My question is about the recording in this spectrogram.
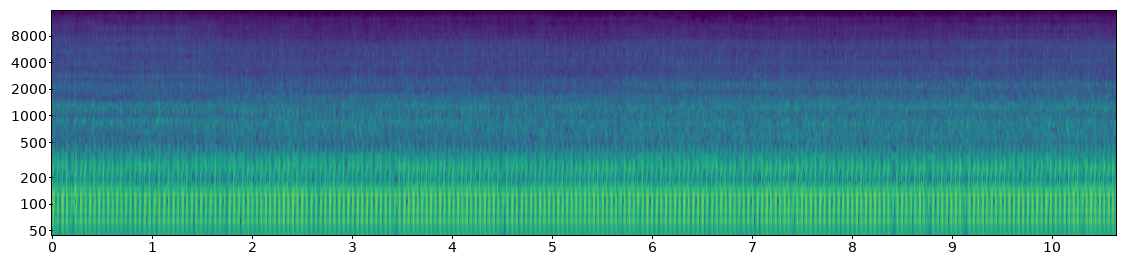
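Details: Stored Honda Rebel 250 Special (MC13) motorcycle at a start-up check, with a steady, even low thrum at idle and no knocks or ticks. Normal idle, no abnormal engine noise.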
